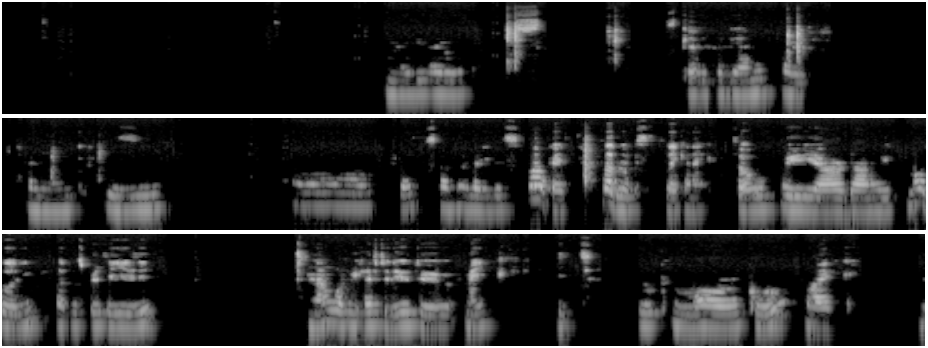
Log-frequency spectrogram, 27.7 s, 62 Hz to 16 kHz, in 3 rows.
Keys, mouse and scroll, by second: 1.3-2.4 drag, 5.1 KP_4, 5.2 KP_1, 6.0 KP_1, 7.8 Tab, 9.6 s.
